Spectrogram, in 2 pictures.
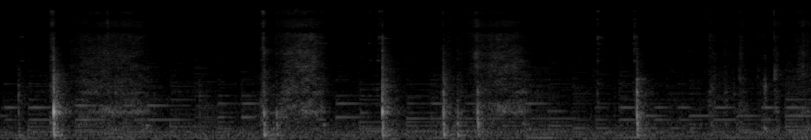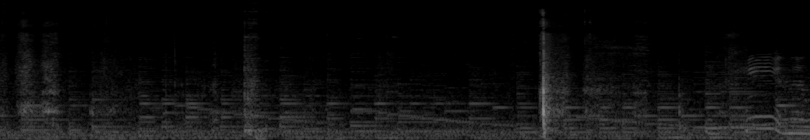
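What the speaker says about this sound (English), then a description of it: "chop my cucumber in half and then just do like little strips" A knife chops a cucumber into strips on a cutting board, sharp taps spaced irregularly, close and fairly quiet, over a low steady background.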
